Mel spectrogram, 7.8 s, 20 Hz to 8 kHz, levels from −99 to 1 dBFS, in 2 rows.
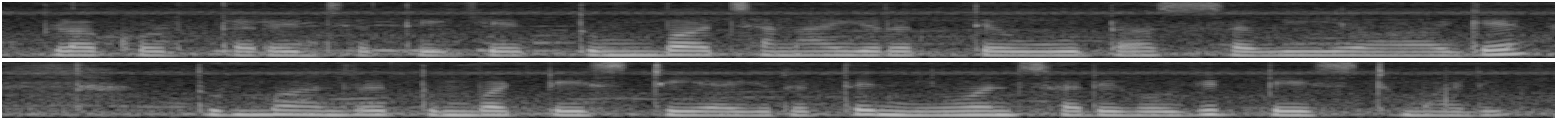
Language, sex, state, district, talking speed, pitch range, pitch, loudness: Kannada, female, Karnataka, Raichur, 145 wpm, 195-220 Hz, 200 Hz, -38 LUFS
